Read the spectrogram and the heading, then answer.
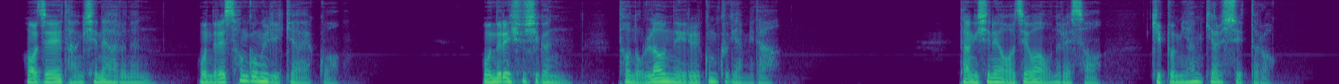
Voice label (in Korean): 광고 NOBGM; 스타자동차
